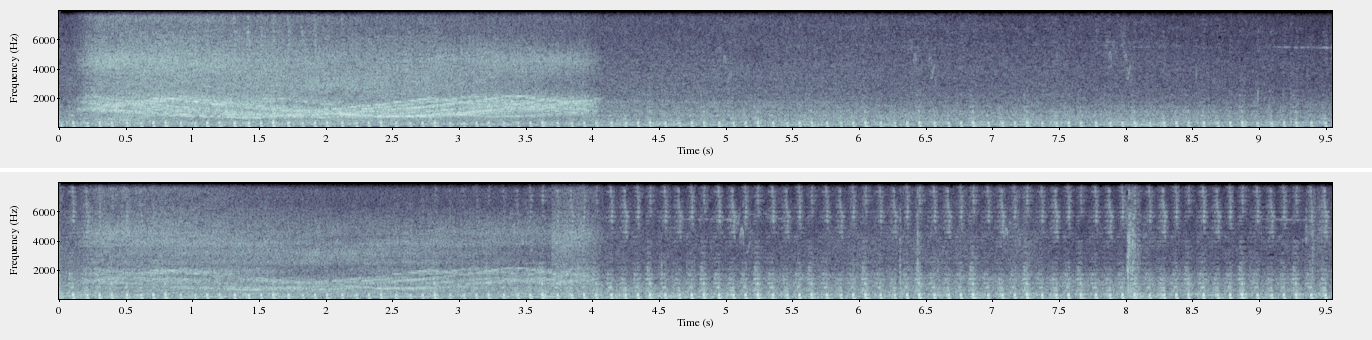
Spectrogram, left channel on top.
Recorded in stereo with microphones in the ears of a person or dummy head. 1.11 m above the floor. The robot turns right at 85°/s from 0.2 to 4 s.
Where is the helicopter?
45° right; by 9.6 s 80° right.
